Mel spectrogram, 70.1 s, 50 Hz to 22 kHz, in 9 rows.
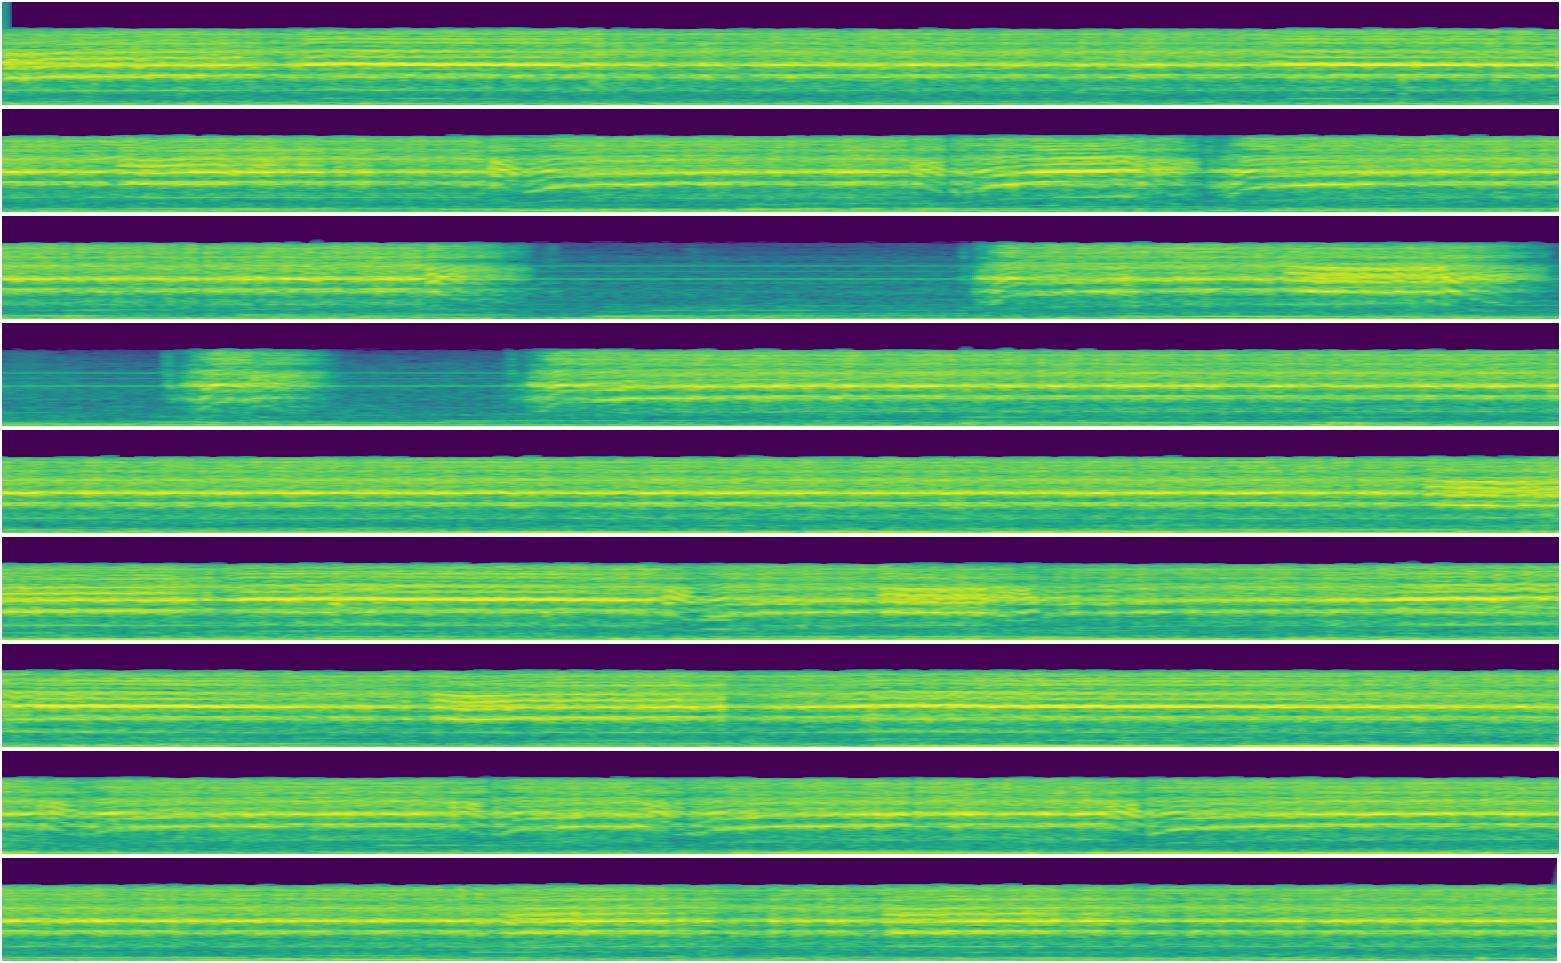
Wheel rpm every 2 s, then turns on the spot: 160, 160, 160, 160, 160, 140, 130, 140, 150, 10, 90, 100, 10, 120, 160, 160, 160, 160, 160, 160, 160, 150, 140, 160, 160, 160, 160, 140, 130, 150, 150, 160, 160, 160, 160.
none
